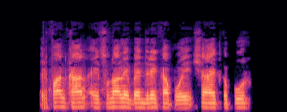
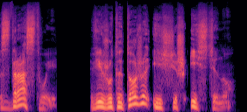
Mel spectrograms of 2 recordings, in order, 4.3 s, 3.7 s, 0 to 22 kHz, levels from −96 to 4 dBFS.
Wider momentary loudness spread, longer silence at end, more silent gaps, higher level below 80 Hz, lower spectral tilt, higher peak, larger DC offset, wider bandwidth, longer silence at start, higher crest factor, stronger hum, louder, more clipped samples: second, 7 LU vs 15 LU; first, 0.6 s vs 0.25 s; second, none vs 0.86-1.35 s; about the same, -60 dBFS vs -56 dBFS; first, -6.5 dB/octave vs -4 dB/octave; first, 0 dBFS vs -4 dBFS; neither; second, 9.2 kHz vs 19 kHz; first, 0.6 s vs 0 s; about the same, 16 dB vs 18 dB; neither; first, -15 LUFS vs -22 LUFS; neither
